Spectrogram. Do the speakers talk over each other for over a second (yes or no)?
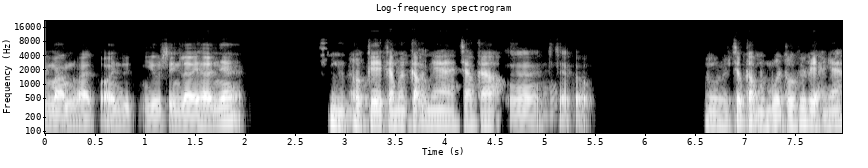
no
